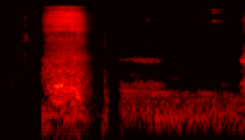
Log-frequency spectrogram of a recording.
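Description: A single short, breathy burst from a person, about half a second in, such as a sharp breath or a sneeze. Otherwise near silence.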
